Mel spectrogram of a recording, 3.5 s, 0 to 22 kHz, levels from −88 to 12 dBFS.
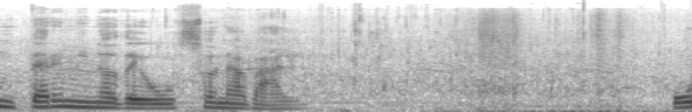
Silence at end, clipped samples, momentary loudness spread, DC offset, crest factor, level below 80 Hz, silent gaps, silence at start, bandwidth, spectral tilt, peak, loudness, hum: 0 s; under 0.1%; 19 LU; under 0.1%; 18 dB; -44 dBFS; none; 0 s; over 20 kHz; -5.5 dB/octave; -6 dBFS; -22 LUFS; none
